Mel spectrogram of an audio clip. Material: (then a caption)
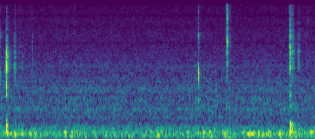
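Soap. A red utility knife shaves thin slices off a pink oval solid soap bar embossed "Love Nature" held in the hand. Five short, bright, crisp cutting clicks stand out over a quiet, low rumbling background, spaced irregularly across the clip.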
